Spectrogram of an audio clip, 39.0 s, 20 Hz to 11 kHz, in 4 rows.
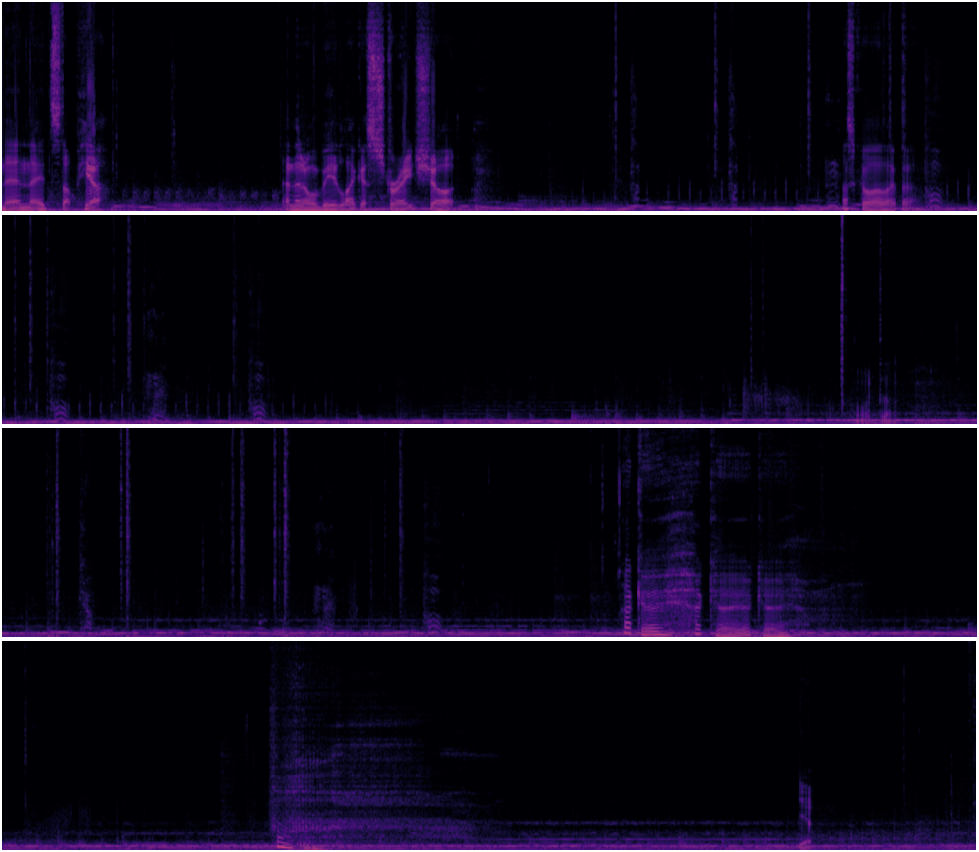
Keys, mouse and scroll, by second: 1.0 a, 1.6 d, 2.8-4.4 typing, 5.4 w, 5.9 space, 6.9 space, 7.5 w, 8.0 space, 9.9 space, 10.9 space, 11.9 space, 15.5-17.3 typing, 19.1-23.7 typing, 25.4 click.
